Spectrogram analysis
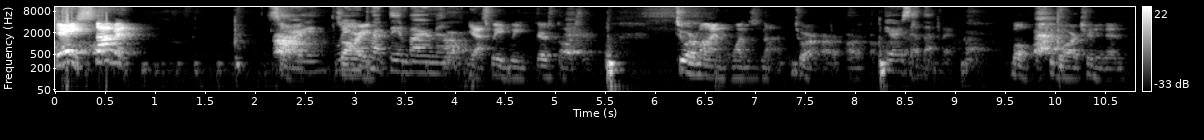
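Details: Adult man who has stuttered since childhood and works in sales and as a wedding MC, speaking in a live conversation; adult stuttering.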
